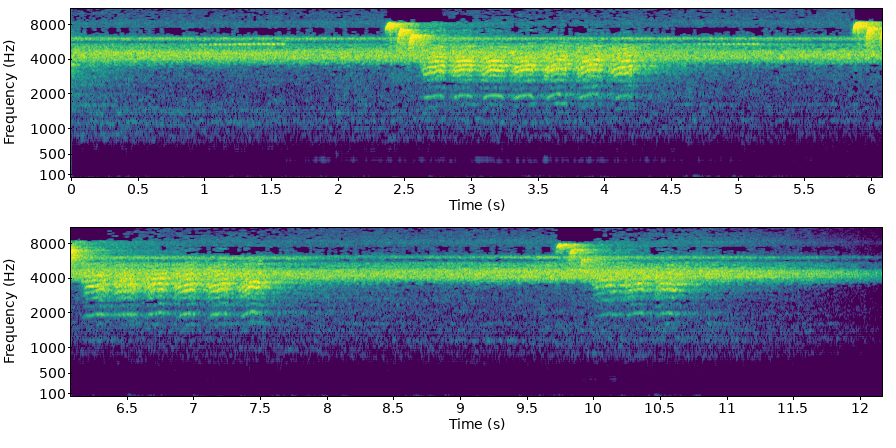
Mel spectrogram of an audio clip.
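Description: A black-capped chickadee gives three phrases about four seconds apart, each a sharp high note dropping into a run of husky, buzzy dee notes, over a steady high hiss.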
